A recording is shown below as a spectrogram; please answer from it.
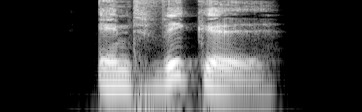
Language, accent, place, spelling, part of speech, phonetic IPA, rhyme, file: German, Germany, Berlin, entwickel, verb, [ɛntˈvɪkl̩], -ɪkl̩, De-entwickel.ogg
- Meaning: inflection of entwickeln: 1. first-person singular present 2. singular imperative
